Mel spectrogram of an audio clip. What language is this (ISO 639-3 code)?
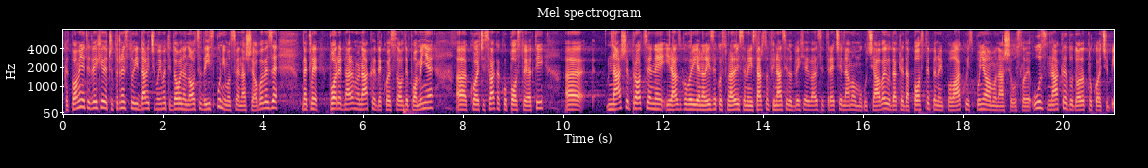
srp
